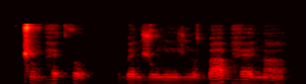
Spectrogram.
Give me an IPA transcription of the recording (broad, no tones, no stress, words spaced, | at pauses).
ǁõbʱɛkθo | ɓɛnʒunĩːʒ nodɓabʱɛː nã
